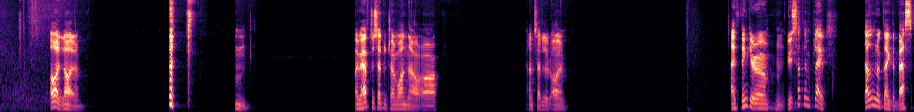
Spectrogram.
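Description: A young man talks with animation into a close microphone, in bursts with pauses.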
